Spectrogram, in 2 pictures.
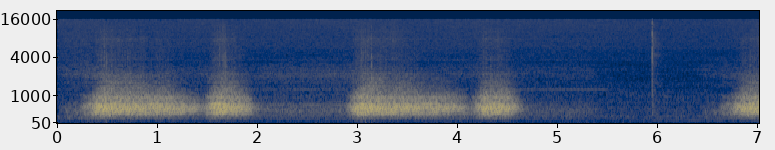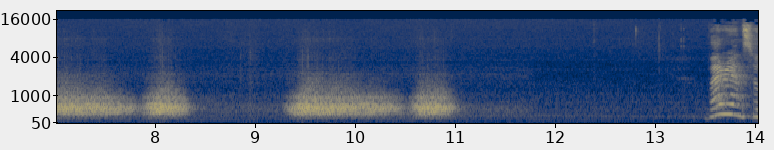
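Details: Increased vesicular breath sounds in a teaching recording: loud, soft-toned breathing in four cycles, each a longer inhalation then a shorter exhalation, about nine breaths a minute.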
